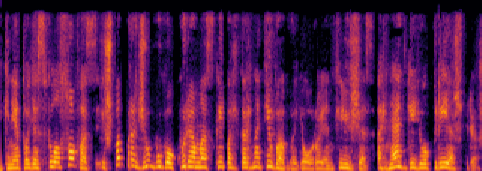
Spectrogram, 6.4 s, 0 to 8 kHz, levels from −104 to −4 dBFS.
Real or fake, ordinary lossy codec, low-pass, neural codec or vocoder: real; AAC, 48 kbps; 7.2 kHz; none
